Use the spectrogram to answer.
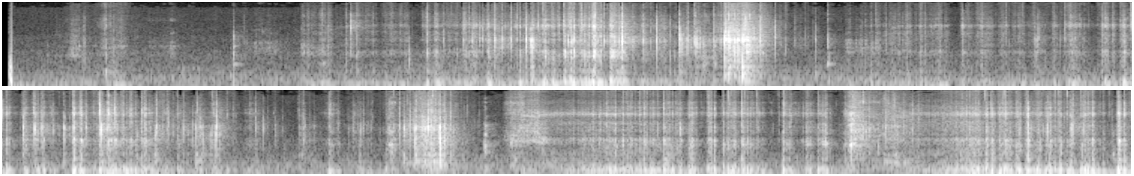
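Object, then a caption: Bar soap shaved with a metal blade. A small, solid, rectangular bar of dry orange soap is held in the hand and shaved with the metal blade of a box cutter. Crisp, bright scraping and carving sounds come in uneven bursts as curls peel off.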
